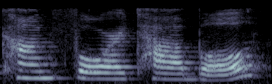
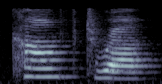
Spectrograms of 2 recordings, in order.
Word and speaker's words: comfortable: how to do it we don't say comforable this is what happens the O disappears but then there's one more very strange thing that happens and that's the RT becomes a TR they change positions listen comfortable comforable comfortable I'm very comfortable most Americans pronounce it like that all right now let's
